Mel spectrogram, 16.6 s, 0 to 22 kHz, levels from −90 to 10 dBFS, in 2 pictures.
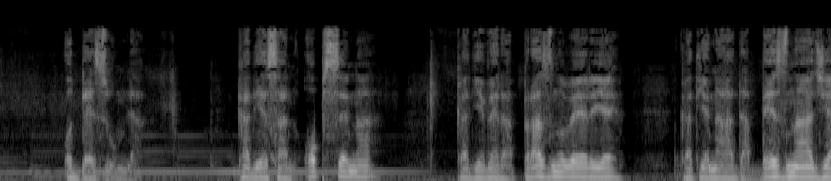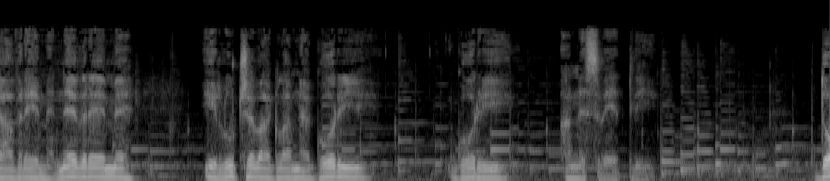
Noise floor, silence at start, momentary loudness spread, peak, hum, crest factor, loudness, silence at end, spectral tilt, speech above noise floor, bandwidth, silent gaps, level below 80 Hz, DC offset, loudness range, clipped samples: -61 dBFS; 0.1 s; 21 LU; -12 dBFS; none; 20 dB; -31 LUFS; 0 s; -5 dB/octave; 30 dB; 11.5 kHz; none; -52 dBFS; under 0.1%; 6 LU; under 0.1%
